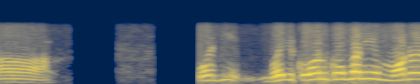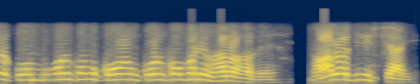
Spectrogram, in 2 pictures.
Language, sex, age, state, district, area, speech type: Bengali, male, 60+, West Bengal, Howrah, urban, conversation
